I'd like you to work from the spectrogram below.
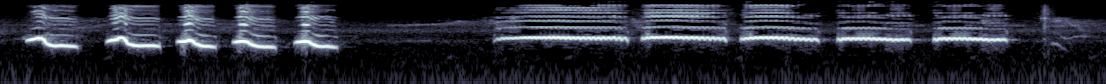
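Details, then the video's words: Singing and dancing black-throated laughingthrush in morning voice training: five quick descending slurred whistles, a brief pause, then six steady, level, drawn-out whistled notes at an even pace. "Khướu BẠC MÁ hót MÚA luyện giọng . Khướu hót sáng luyện giọng kích bổi"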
